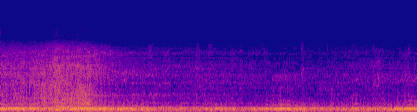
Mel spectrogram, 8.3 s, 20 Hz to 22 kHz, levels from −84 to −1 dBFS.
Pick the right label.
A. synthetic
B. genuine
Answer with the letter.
A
